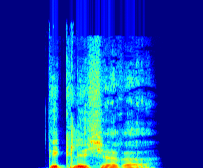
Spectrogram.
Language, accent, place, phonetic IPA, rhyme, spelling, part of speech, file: German, Germany, Berlin, [ˈdɪklɪçəʁə], -ɪklɪçəʁə, dicklichere, adjective, De-dicklichere.ogg
- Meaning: inflection of dicklich: 1. strong/mixed nominative/accusative feminine singular comparative degree 2. strong nominative/accusative plural comparative degree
